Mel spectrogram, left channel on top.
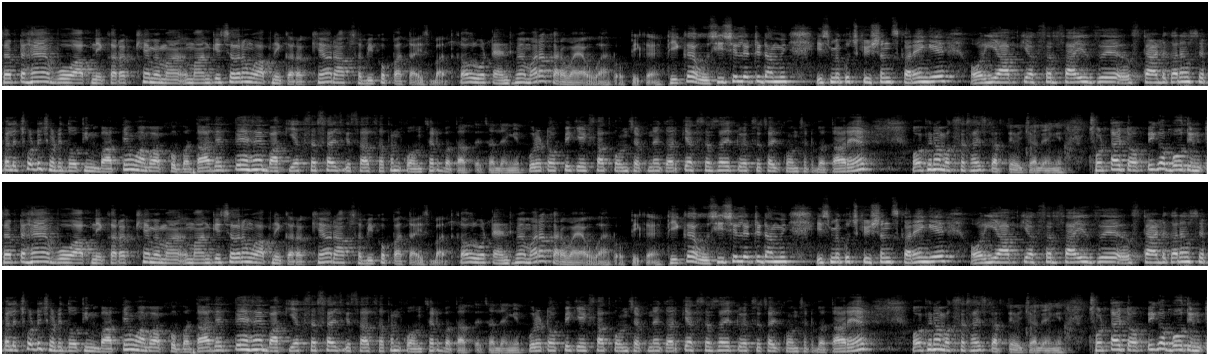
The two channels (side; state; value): both; identical; correlation 1.00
